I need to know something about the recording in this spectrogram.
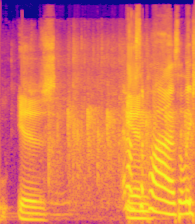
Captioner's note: applause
